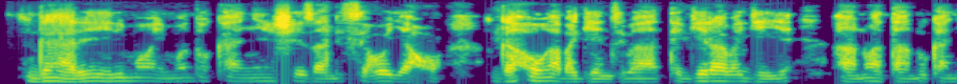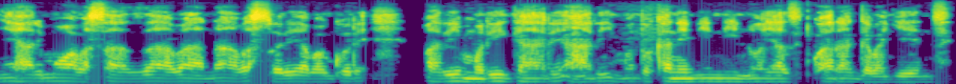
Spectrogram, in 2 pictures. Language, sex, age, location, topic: Kinyarwanda, male, 25-35, Musanze, government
